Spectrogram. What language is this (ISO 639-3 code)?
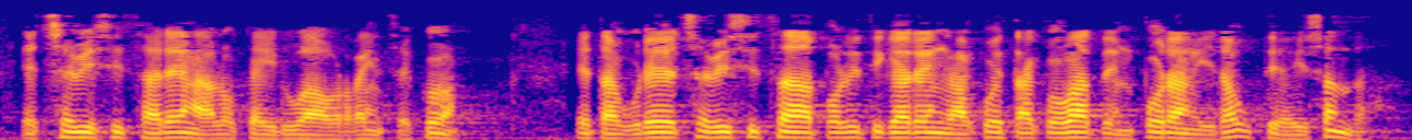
eus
